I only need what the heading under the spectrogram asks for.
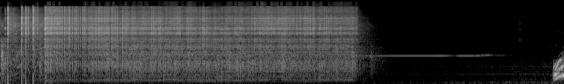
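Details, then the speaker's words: Thin, steady high-pitched whine lingering about a second after MIG tack-welding stops, heard near the gas bottle on a Miller Multimatic 200 during a Jeep JK ram mock-up; the noise only recently started. "that you hear that high-pitched noise just started doing that either day"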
